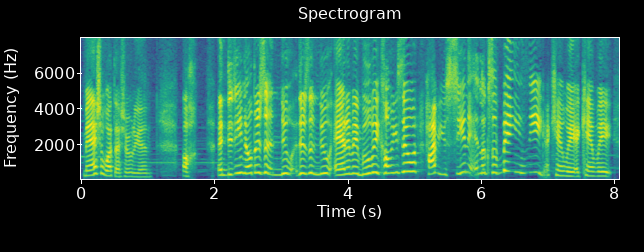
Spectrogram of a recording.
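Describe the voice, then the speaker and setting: A woman's voice: very high voice, very animated, brisk, fairly bright tone. A woman streaming a visual novel, mixing casual, rambling, playful chat with reading aloud. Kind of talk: casual let's-play chat and read-aloud. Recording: music behind the voice. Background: music.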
